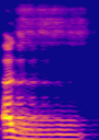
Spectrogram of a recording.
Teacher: Za itu hanya suara saja. Jadi az itu tidak ada aliran angin. Yang ada adalah aliran suara.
